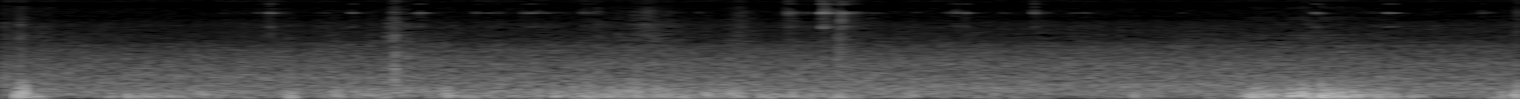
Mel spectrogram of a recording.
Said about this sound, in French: Ces derniers temps, le vent n'offre aucun répit aux nuages. Ils sont privés de promenade lorsque le vent est d'humeur dansante.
